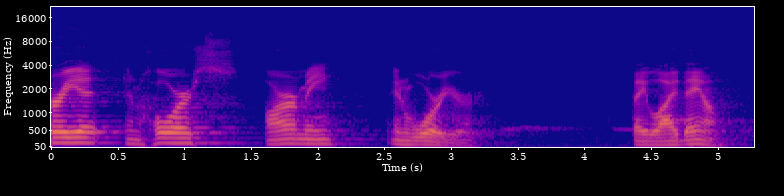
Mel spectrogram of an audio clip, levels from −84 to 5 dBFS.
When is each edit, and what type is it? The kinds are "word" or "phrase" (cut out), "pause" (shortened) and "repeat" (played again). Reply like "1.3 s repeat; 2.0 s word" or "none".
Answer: none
